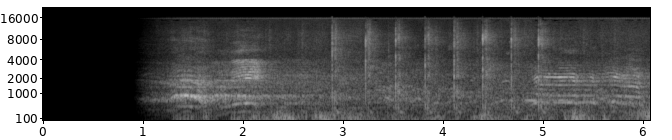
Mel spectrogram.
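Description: Silence for about the first second, then people's voices over a low rumble, with a run of sharp knocks about three a second in the middle.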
